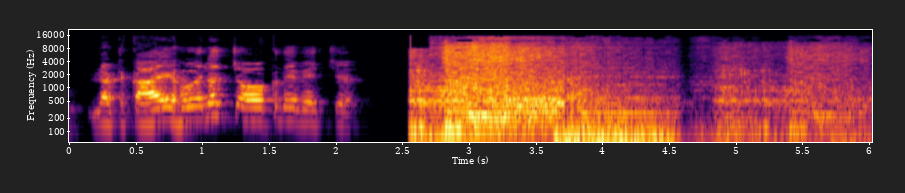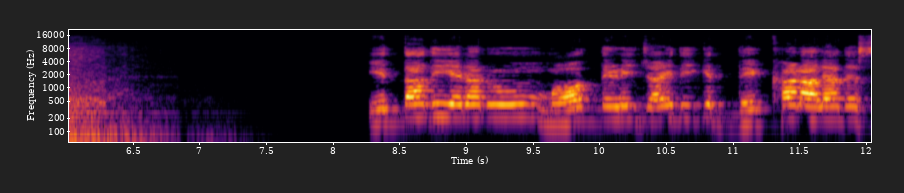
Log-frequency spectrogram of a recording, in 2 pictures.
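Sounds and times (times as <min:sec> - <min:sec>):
dramatic music: 0:02.6 - 0:06.8
tiger roar: 0:04.8 - 0:06.4.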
